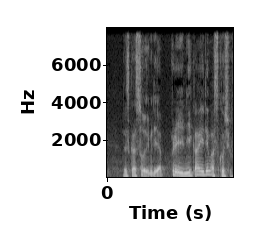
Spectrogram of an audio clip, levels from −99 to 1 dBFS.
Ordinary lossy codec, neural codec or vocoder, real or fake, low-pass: none; codec, 16 kHz, 8 kbps, FunCodec, trained on LibriTTS, 25 frames a second; fake; none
